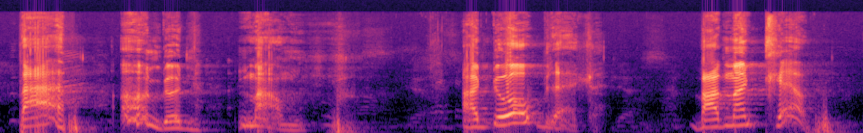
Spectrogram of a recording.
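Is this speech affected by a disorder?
Yes: cerebral palsy; speech still affected.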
